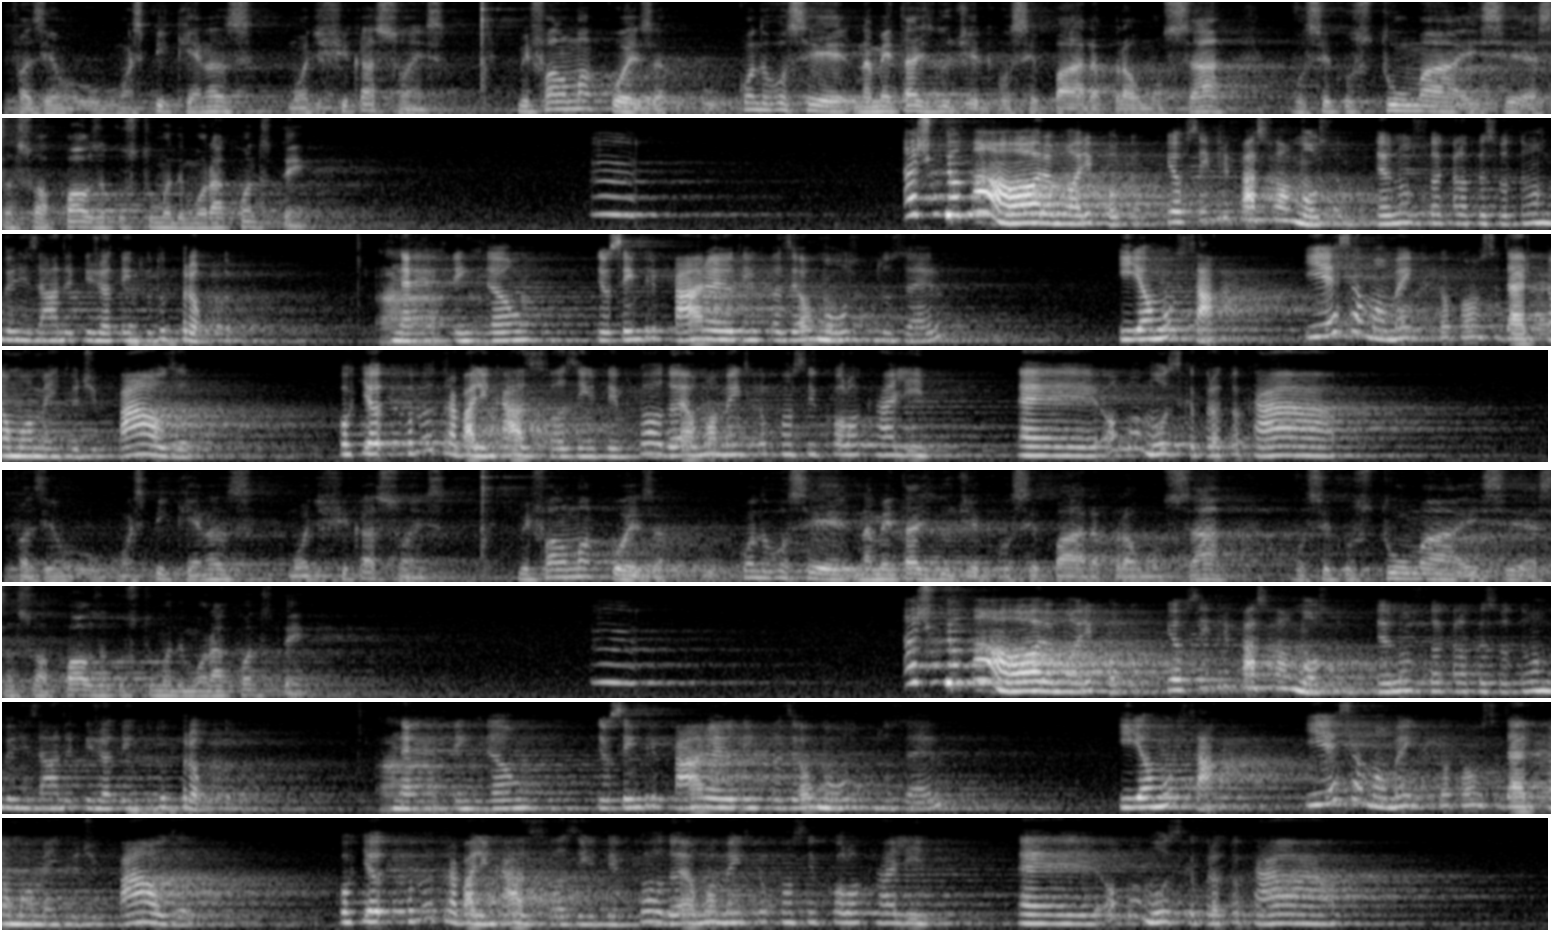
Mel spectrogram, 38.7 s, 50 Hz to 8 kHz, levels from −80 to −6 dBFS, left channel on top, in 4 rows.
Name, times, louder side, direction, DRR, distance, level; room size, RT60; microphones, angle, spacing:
voice 1, 0.0-11.6 20.1-20.5 21.7-22.4, left 2 dB, 90° left, 9 dB, 0.9 m, -32 dB
voice 2, 15.3-16.7 17.0-20.7 21.8-22.7 23.1-25.3 26.3-26.9 27.5-30.2 31.1-34.8 35.4-37.4, left 2 dB, 35° left, 9 dB, 0.7 m, -25 dB
23.5 x 21.0 x 5.7 m, 2.8 s
head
